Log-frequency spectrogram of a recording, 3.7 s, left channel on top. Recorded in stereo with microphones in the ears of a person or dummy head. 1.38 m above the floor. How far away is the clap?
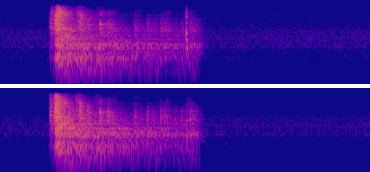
About 1.8 m.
